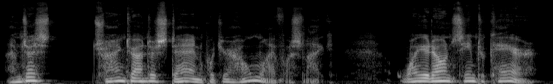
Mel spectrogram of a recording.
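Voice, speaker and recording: A man's voice: mid-range voice, measured pace, breathy edge, pitched above the performer's own voice. An earnest young male Viking, acted out by an audiobook narrator, caring and stubbornly persistent. He presses his questions with feeling in a fantasy story. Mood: gently pressing.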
